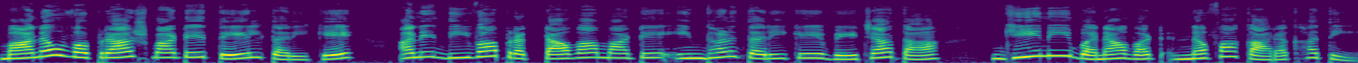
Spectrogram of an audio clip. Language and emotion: Gujarati, neutral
